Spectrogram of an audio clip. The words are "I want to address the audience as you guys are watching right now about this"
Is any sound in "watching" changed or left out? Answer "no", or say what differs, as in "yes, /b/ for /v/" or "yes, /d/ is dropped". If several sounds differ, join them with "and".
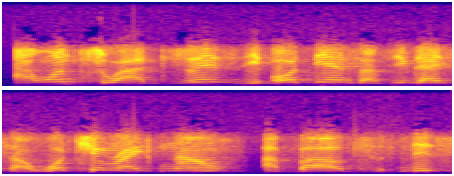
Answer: no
